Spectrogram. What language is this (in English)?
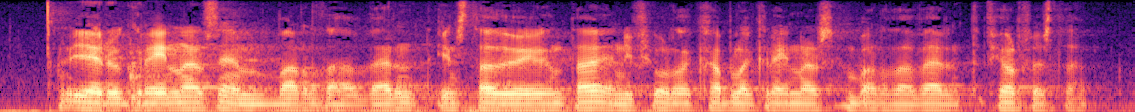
Icelandic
